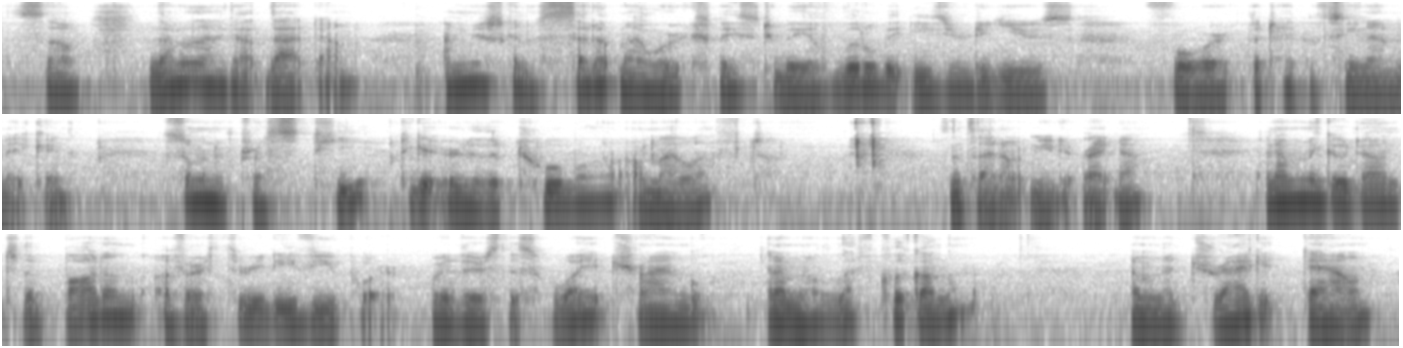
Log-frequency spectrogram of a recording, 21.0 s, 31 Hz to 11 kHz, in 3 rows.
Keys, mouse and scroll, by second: 11.7 t, 18.6-20.7 drag.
